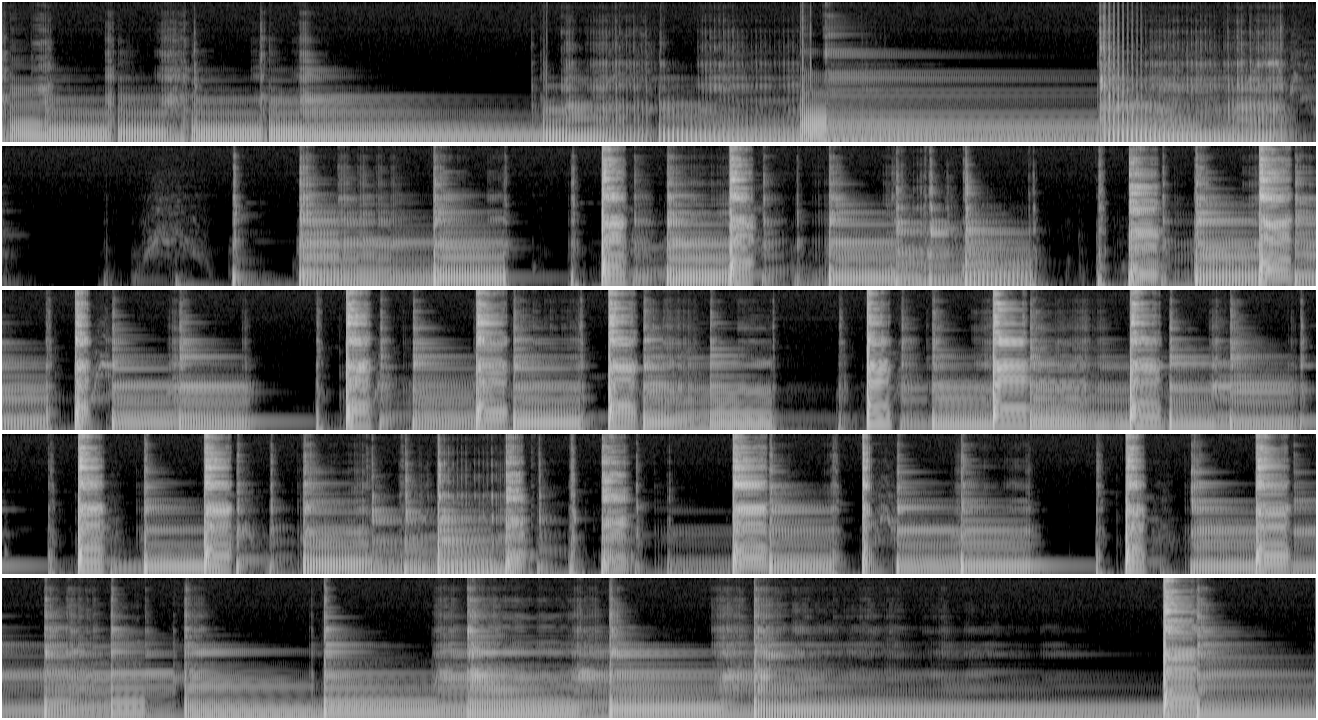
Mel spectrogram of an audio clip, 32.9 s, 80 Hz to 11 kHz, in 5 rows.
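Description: momose MJB1 four-string Jazz-style electric bass played solo with plucked notes. It opens with a few held low notes, pauses briefly about seven seconds in, then plays a busier line of sharply attacked notes.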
